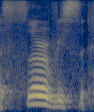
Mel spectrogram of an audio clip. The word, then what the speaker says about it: 서비스: 끝에 오는 E는 소리가 안 나는 게 90%가 넘는다. 그래서 서비스예요. 서비스. 우리는 야 서비스가 좋아야지. 또 옛날 우리 어르신들은 서비스가 좋아야지 그래요. 서비스. 그래서 그게 아니고 서비스, 서비스 이렇게 되는 거예요.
